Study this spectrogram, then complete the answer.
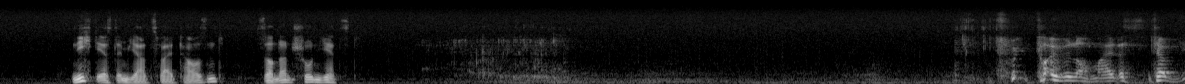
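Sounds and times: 
steady quiet hiss: 0:00.0 - 0:11.8
speech: 0:00.7 - 0:03.6, 0:10.5 - 0:11.8
tap water poured into a glass: 0:04.2 - 0:05.9.

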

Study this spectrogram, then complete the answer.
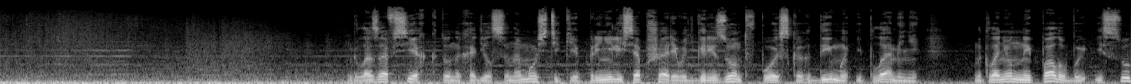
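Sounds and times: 
powerful explosion boom with heavy continuous low rumble: 0:00.0 - 0:07.3
crackling noise: 0:00.0 - 0:11.2
speech: 0:03.5 - 0:11.2.

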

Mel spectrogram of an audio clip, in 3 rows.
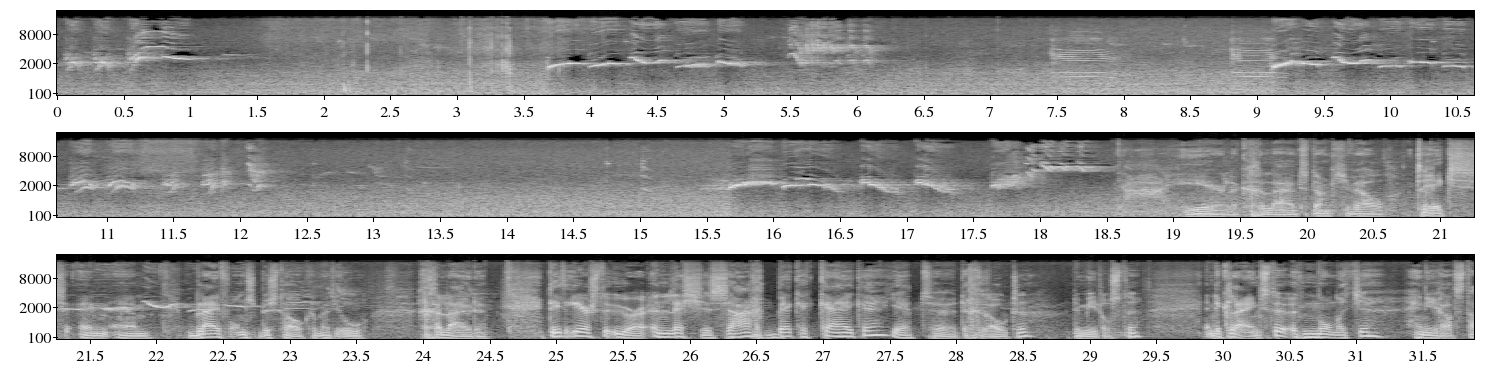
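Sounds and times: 
common blackbird singing in IJsselstein in the Netherlands: 0:00.0 - 0:01.5, 0:03.6 - 0:13.6, 0:14.7 - 0:23.6
low hiss: 0:00.0 - 0:31.8
speech: 0:19.8 - 0:31.8.

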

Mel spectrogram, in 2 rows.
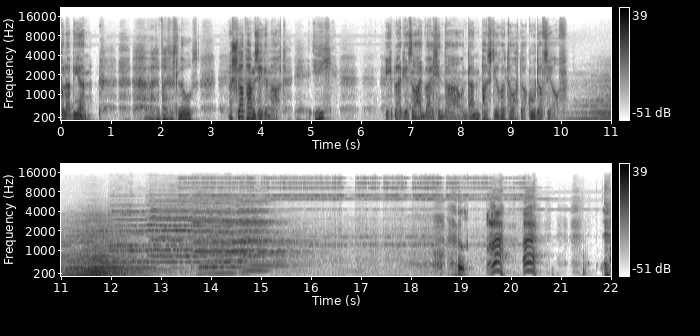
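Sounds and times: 
speech: 0:00.0 - 0:05.5, 0:06.5 - 0:10.2, 0:19.0 - 0:20.6, 0:21.8 - 0:22.0
bell ringing at night: 0:10.1 - 0:22.0.

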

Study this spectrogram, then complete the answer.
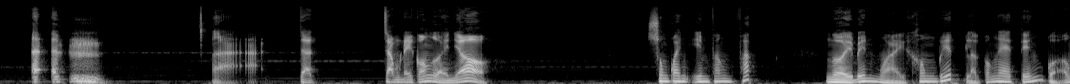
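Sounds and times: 
man clearing throat: 0:00.3 - 0:01.1
speech: 0:00.5 - 0:01.1, 0:03.8 - 0:05.0, 0:06.5 - 0:07.6, 0:08.2 - 0:10.6.

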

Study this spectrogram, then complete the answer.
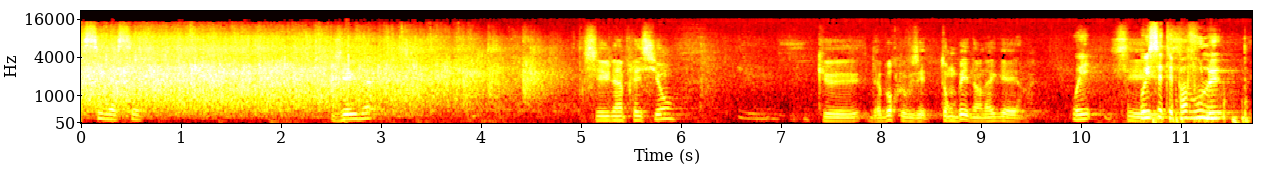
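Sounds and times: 
audience applause after a lecture: 0:00.0 - 0:05.0
speech: 0:00.2 - 0:00.9, 0:02.5 - 0:03.1, 0:05.1 - 0:06.1, 0:07.4 - 0:11.7.

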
